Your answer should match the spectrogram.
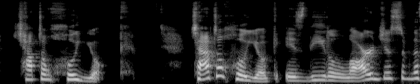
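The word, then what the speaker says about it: Çatalhöyük: to lead to farming villages like this is pronounced chateau hoyok is the largest of the farming villages that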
